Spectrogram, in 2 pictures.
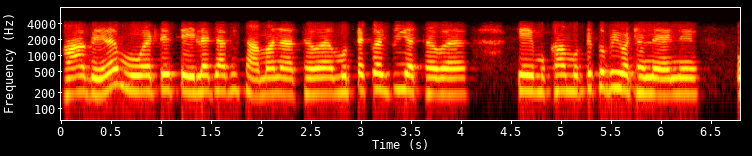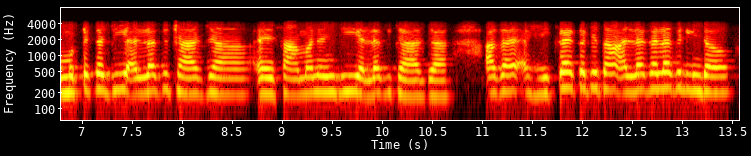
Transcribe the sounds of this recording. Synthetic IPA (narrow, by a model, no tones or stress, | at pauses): ɦaːbeːɽ̃əmũːəʈɪt̪eːləd͡ʑaːbɪsaːmaːnɐt̪ʰəʋmʊʈɪkəd͡ʑiːɐt̪ʰəʋ | k̪eːmũːkʰãmʊʈʊkbɪʋɐʈʰə̃nd̪aːɦɪnɪ̆ | mʊʈəkəd͡ʑiːɐləɡt͡ɕaːɾd͡ʑaːɛ̃ːsaːmaːnənɪ̆d͡ʑiːɐləɡt͡ɕaːɾd͡ʑaːɐɡəɾɦɪkəɦɪkəd͡ʑot̪ɐʋ̤ãɐləɡɐləɡɗĩːn̆d̪aːɦo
